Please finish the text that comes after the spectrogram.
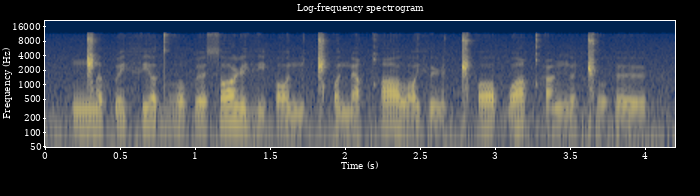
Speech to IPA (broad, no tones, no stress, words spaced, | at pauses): ŋ͡ǁəɓʏfʲɔ dʱoɓøsɔ ɳʏvʲəʔɔ mʲəǁʰɔmʲɔqʰɔ lˠofʲɔɳʏǁʰɔ ɓɔ qʰʏ ŋøɡ͡ǁoʔø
